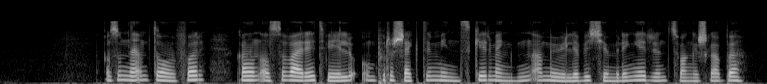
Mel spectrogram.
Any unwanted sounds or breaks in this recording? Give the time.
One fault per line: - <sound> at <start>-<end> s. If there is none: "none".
none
